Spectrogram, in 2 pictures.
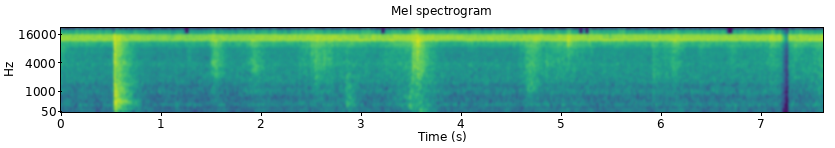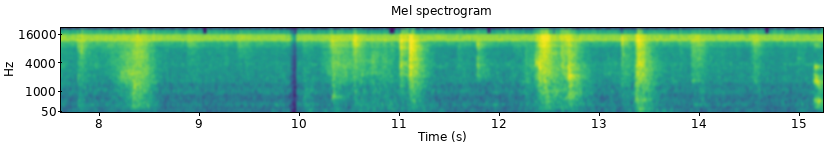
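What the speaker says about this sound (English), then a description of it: "I just looked in the wrong drawer for my heat gun." Wooden shop drawers and cupboards bang open and shut in a busy workshop while someone hunts for a heat gun, giving a string of sharp knocks and slides spread irregularly over a quiet background.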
